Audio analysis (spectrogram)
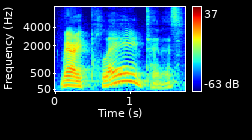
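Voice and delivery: played said strong, Mary and tennis light; stress on played. Shown as a demonstration. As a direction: lean on the word played. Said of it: "So I'm stressing that word".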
